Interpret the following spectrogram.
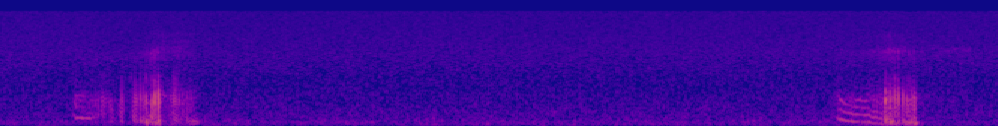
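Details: Two clear wheezing snores from a sleeping Chihuahua, one near the start and one about five seconds later, each rising into a brief whistly, nasal peak before fading, separated by near silence.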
